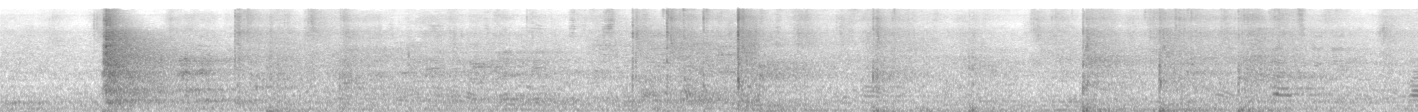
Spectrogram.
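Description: A basketball bouncing and thudding on a hard court in play, a few irregular thumps with the sharpest about a second in and a cluster in the last two seconds, over a background of voices.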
